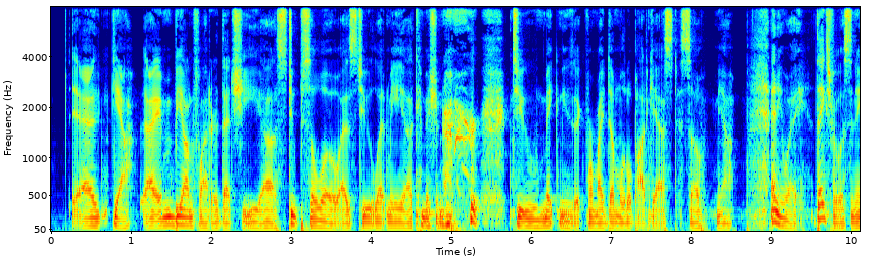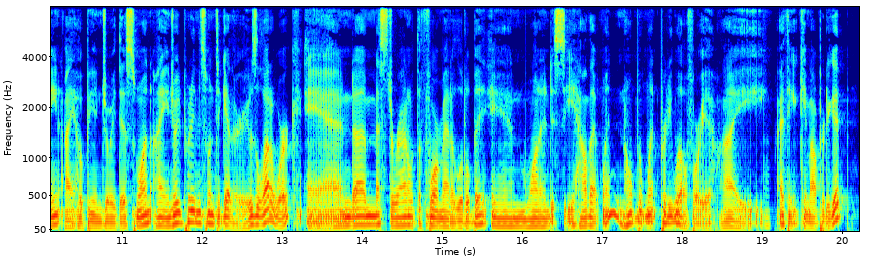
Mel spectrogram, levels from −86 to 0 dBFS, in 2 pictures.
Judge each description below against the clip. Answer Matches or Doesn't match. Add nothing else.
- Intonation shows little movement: Doesn't match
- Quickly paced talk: Matches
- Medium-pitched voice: Doesn't match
